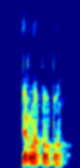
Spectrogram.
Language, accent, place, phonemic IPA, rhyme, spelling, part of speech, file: French, France, Lyon, /pɛʁ.lɛ̃.pɛ̃.pɛ̃/, -ɛ̃, perlimpinpin, noun, LL-Q150 (fra)-perlimpinpin.wav
- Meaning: only used in poudre de perlimpinpin (“snake oil”)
